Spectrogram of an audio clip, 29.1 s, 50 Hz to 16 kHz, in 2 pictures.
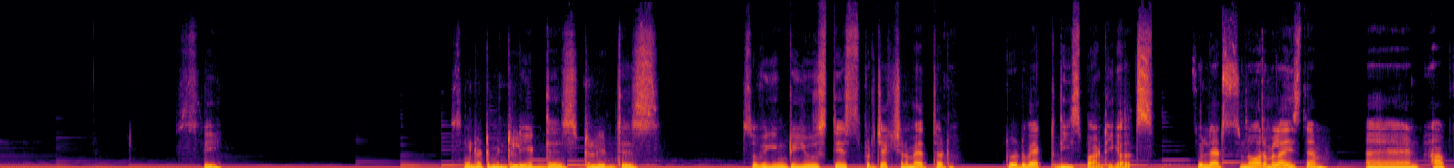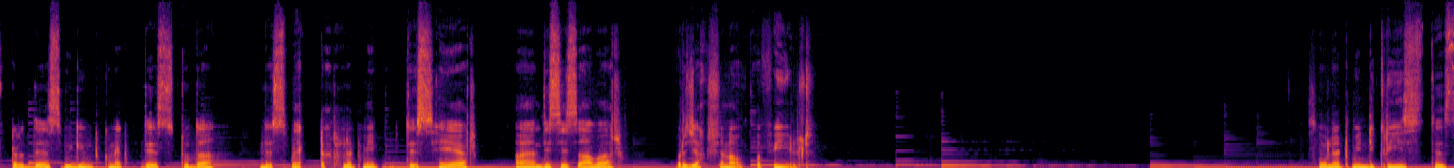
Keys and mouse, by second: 4.3-5.7 drag, 5.1 x, 5.9-19.6 drag, 5.9 x, 11.7-14.1 middle drag, 11.7-14.1 right drag, 14.9-21.4 middle drag, 14.9-19.6 right drag, 20.5 ctrl+j, 21.4-27.3 drag, 22.0 F2, 24.3 shift+Left, 24.9 space, 26.1 space, 28.3-29.0 drag, 28.3-29.0 middle drag, 28.3-29.0 right drag.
